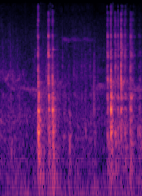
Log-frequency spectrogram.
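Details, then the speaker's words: Treadle lathe roughing out a green-wood billet with a gouge; bursts of rapid uneven clattering knocks as the gouge bounces on high spots of the uneven billet, quiet gaps between, tool chatter from an out-of-round workpiece. "you will start bouncing and you'll get a really bad finish it will all be not a good sound can you hear at the moment we get in an uneven sort of bouncing sound that's me hitting the high spots"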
